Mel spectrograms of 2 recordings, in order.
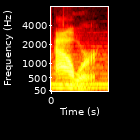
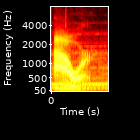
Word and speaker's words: hour: example the word our even though H is a consonant in hour it's silent and the word actually starts with a vowel sound so we say an hour not a hour another tricky area is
